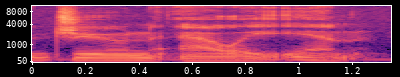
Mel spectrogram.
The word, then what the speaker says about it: Junalyin: I was able to scramble the letters until I came up with Junalyin, which, pronounced phonetically, comes to June Alley Inn.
